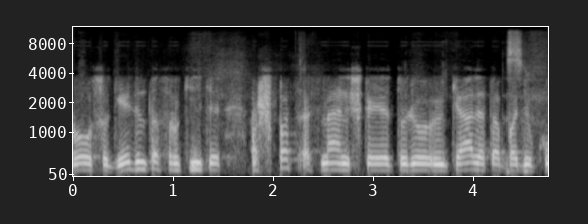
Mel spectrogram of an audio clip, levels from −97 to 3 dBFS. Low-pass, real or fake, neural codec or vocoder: 10.8 kHz; real; none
